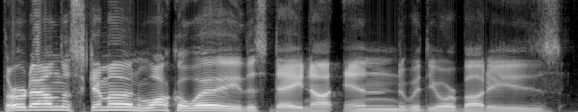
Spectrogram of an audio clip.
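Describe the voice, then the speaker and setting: A man voicing a menacing robot villain in a tabletop game, with slow, theatrical, commanding menace. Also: mid-range voice, gravelly, fairly bright tone, clear, resonant tone, dry recording, clean studio sound, voice pushed up. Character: menacing robot villain, guerrilla follower of a warlord.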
